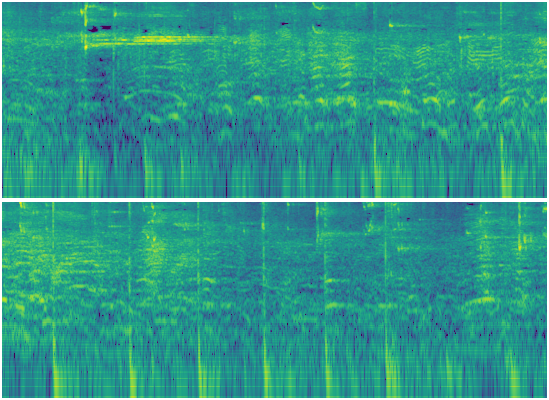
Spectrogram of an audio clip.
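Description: A basketball bounces on a wooden floor with echoing thuds.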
